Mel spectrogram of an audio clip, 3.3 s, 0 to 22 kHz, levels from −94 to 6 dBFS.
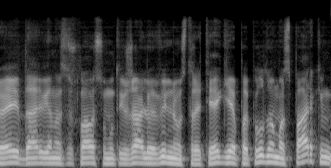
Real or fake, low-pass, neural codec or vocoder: fake; 14.4 kHz; autoencoder, 48 kHz, 128 numbers a frame, DAC-VAE, trained on Japanese speech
